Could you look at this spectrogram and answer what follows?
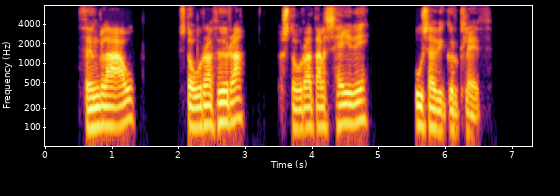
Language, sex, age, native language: Icelandic, male, 50-59, Icelandic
